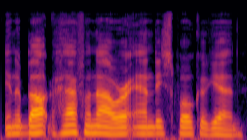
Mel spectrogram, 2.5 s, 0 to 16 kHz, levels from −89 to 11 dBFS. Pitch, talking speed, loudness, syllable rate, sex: 125 Hz, 195 wpm, -17 LUFS, 5.1 syllables/s, male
